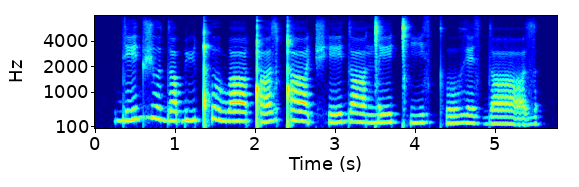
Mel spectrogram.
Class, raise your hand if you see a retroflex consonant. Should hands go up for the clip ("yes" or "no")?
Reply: no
